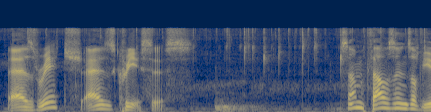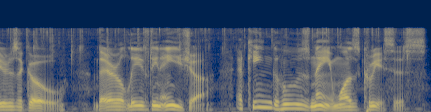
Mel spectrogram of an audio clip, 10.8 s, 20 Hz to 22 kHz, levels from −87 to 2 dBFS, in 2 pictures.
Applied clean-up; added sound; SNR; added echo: none; Sink (filling or washing); 18 dB; none.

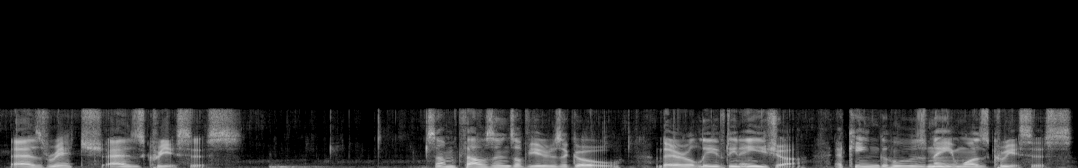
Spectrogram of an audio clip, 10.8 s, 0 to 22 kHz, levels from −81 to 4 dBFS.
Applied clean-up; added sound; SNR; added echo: neural separator model SepFormer DNS4.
